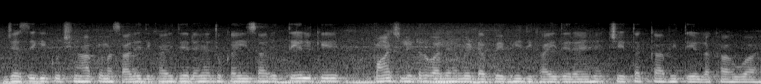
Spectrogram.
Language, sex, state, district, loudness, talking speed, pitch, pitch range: Hindi, male, Gujarat, Valsad, -15 LUFS, 250 wpm, 130 Hz, 120-135 Hz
